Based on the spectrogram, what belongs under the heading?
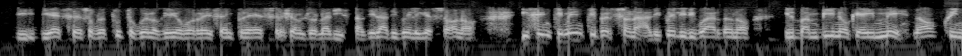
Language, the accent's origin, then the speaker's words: Italian; Rome, Lazio, Italy; Roma in questo momento, ai noi, lo dico da romano, è in una situazione abbastanza imbarazzante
